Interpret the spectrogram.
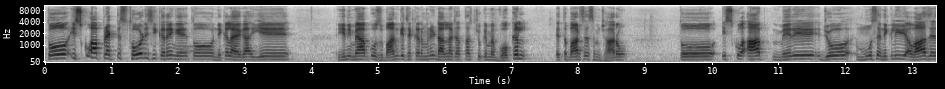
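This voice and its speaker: Religious teacher, man, fairly high voice, repeats letters loudly and firmly. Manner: drills letters by repeating them loudly, mixing Punjabi into Urdu. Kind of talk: live Quranic pronunciation class.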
